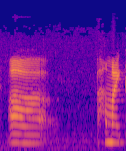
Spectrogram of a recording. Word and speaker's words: jamaica: Jamaica is how you say it in Spanish, and that's how I learned about it.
